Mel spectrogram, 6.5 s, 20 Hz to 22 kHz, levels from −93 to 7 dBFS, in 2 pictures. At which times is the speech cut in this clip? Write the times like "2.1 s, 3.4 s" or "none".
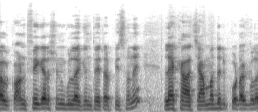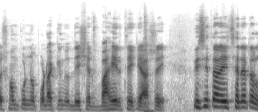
none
